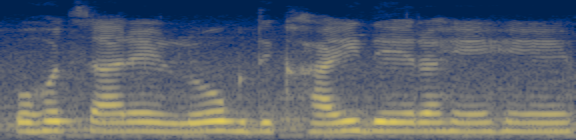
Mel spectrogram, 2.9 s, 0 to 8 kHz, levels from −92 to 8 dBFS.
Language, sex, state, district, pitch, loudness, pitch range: Hindi, female, Madhya Pradesh, Bhopal, 195 Hz, -16 LUFS, 190-200 Hz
